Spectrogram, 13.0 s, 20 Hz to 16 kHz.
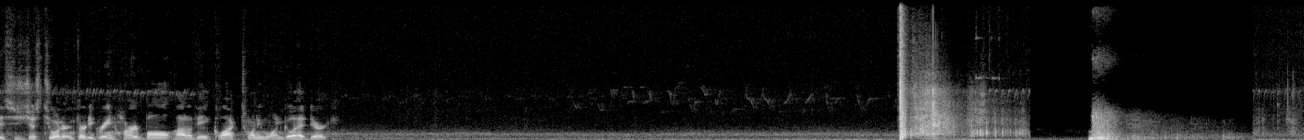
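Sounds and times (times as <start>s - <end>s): pistol shots: 9.0s - 10.3s, 10.9s - 12.6s.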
